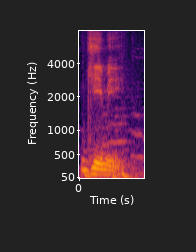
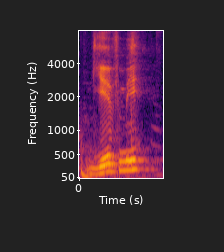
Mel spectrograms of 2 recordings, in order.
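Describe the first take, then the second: First: The two words blend into one short word. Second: The two words are said fully and separately.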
